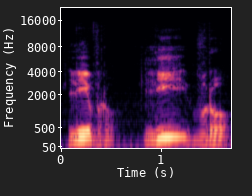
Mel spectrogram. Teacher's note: Olha como nós falamos mais alto a sílaba li. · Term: sílaba tônica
